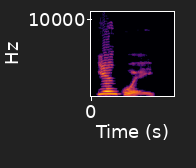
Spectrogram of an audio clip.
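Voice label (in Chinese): "烟鬼", Chinese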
